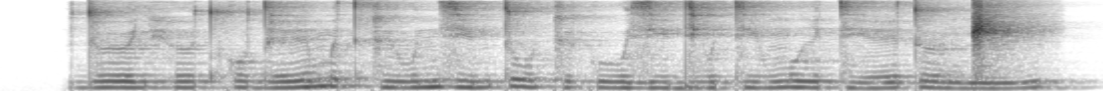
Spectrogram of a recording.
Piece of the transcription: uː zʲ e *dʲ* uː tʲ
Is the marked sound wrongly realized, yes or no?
no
